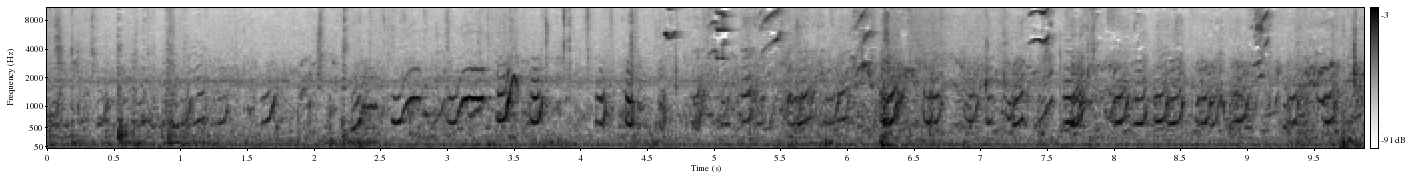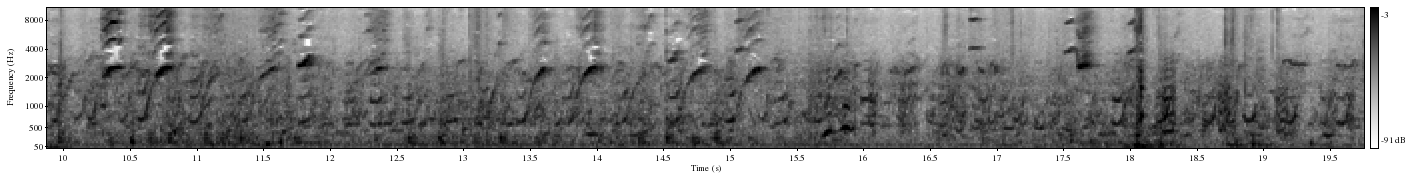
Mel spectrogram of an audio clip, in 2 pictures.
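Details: Many guinea pigs at a rescue sanctuary in Brisbane, Australia, during an evening check, make dense, overlapping squeaks and chattering with scattered sharp high chirps, plus rustling, pattering movement and a low steady hum.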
